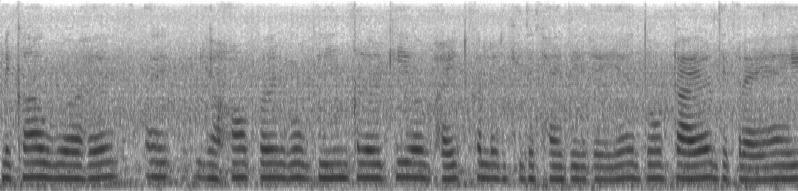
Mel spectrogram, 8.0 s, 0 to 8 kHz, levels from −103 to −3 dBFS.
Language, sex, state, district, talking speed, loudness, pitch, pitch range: Hindi, female, Bihar, East Champaran, 190 wpm, -29 LUFS, 210 Hz, 200-220 Hz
